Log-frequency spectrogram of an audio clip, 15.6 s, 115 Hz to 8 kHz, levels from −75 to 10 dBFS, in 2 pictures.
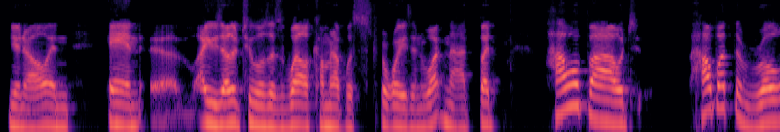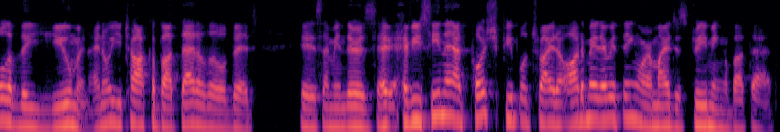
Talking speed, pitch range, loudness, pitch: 220 wpm, 130-165 Hz, -22 LUFS, 145 Hz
